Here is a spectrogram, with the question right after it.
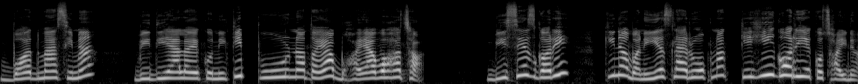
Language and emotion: Nepali, disgusted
